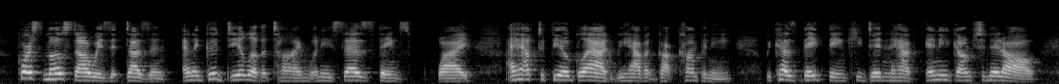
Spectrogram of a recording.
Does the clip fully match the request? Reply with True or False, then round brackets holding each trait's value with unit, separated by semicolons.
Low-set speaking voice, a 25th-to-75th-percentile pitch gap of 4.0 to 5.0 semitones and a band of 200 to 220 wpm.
False (180 Hz; 4.3 semitones; 205 wpm)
